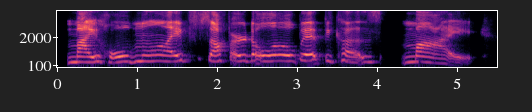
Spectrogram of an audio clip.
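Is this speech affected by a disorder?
Yes: ataxia neuropathy (polg); POLG mitochondrial ataxia neuropathy, progressive; onset and diagnosis at 14, cannot type; often not understood, repeats or types on phone.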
